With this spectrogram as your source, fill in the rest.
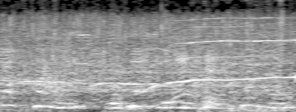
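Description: Crowd noise at a junior college football game, a broad murmur with cheering and whoops carried from the stands, while people nearby talk over it.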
